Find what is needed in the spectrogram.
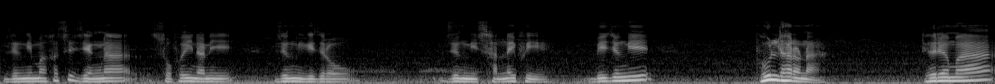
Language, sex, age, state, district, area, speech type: Bodo, male, 60+, Assam, Udalguri, urban, spontaneous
